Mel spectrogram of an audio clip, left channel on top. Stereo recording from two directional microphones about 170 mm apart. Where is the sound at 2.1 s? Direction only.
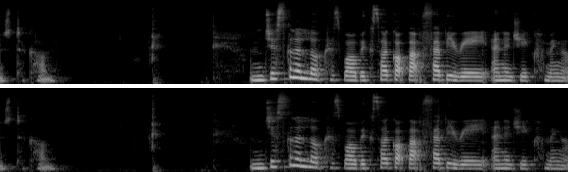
40° left (ahead or behind).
